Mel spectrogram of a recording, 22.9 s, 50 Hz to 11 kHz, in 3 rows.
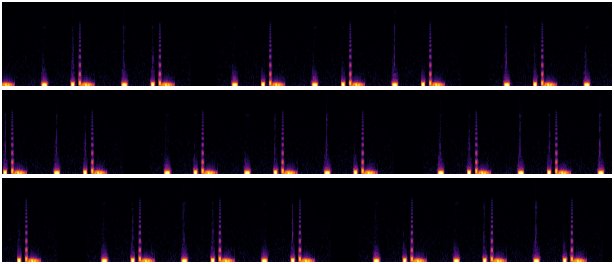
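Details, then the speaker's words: Stethoscope auscultation in mild mitral valve stenosis: regular, low heartbeat near 60 beats per minute, each beat trailed by a brief low rumble. "This sound is produced in Mitral Valve Stenosis when the disease is Mild"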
